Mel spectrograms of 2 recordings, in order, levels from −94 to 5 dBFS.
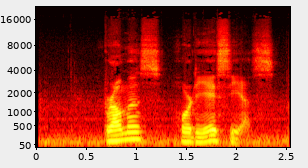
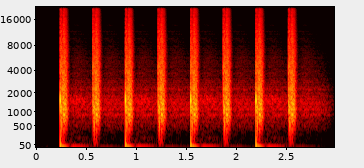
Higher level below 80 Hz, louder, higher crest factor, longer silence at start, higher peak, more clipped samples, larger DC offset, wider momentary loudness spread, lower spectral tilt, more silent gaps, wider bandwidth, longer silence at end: first, -42 dBFS vs -52 dBFS; first, -19 LUFS vs -29 LUFS; second, 20 dB vs 26 dB; second, 0 s vs 0.25 s; first, 0 dBFS vs -4 dBFS; neither; neither; first, 23 LU vs 3 LU; first, -6 dB/octave vs 0.5 dB/octave; neither; second, 16 kHz vs over 20 kHz; second, 0 s vs 0.4 s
